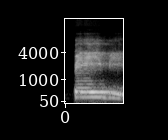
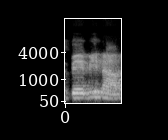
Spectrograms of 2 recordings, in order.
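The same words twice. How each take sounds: First: বেবি with a gliding ei, "bay-bee"; বেবি said as English BAY-bee; correct diphthong. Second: বেবি with a short, unglided e; clipped pure e in both syllables of বেবি; wrong vowel. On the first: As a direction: glide from e to i in the first syllable of বেবি. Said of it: "বেবি না, কি হবে?". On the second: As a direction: say বেবি with plain e, no glide. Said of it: "Of course বেবি না". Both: Shown as a demonstration.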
